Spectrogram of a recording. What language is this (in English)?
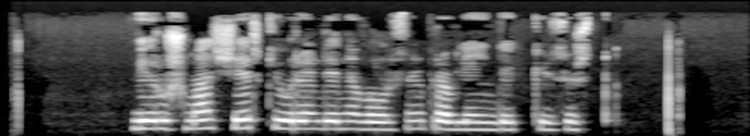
Mari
